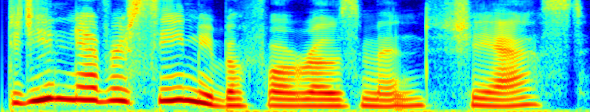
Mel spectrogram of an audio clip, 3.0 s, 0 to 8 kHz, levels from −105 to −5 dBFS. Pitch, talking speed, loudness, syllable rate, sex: 235 Hz, 185 wpm, -15 LUFS, 5.3 syllables/s, female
